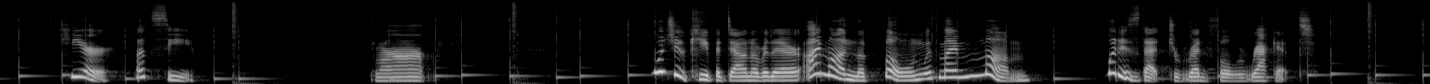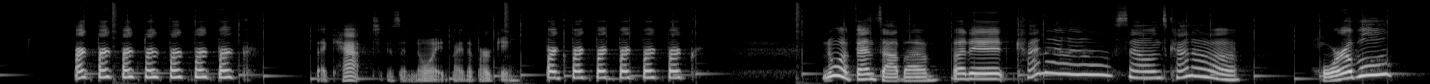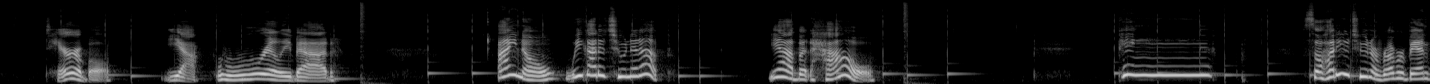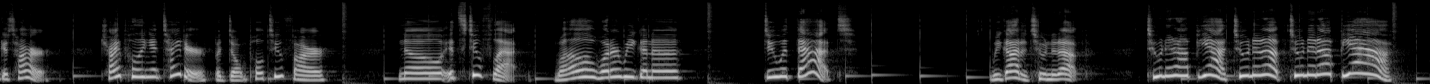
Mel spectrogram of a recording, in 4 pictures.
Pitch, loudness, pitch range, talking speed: 345 Hz, -21 LUFS, 260-430 Hz, 120 wpm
